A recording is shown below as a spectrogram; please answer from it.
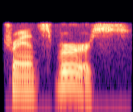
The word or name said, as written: transverse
